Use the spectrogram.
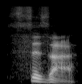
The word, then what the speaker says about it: SZA: It's not pronounced S-Z-O. It's pronounced SZA.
